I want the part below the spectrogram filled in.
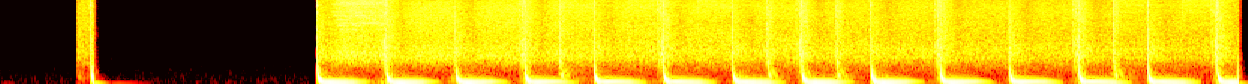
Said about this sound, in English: all of the drums, including some effects, sound like this.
